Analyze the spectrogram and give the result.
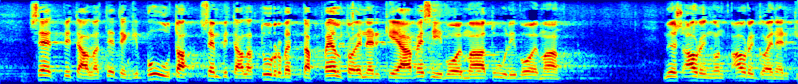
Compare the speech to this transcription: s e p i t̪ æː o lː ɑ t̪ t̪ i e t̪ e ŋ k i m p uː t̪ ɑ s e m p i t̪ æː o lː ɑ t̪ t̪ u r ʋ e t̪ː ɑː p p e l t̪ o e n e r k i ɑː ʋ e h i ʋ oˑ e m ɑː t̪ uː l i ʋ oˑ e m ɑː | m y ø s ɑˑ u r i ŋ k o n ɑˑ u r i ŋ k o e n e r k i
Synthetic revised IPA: s e p i t̪ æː o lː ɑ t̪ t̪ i e t̪ e ŋ k i m p uː t̪ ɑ s e m p i t̪ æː o lː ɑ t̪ t̪ u r ʋ e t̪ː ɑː p p e l t̪ o e n e r k i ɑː ʋ e s i ʋ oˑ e m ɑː t̪ uː l i ʋ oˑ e m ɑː | m y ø s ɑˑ u r i ŋ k o n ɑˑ u r i ŋ k o e n e r k i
